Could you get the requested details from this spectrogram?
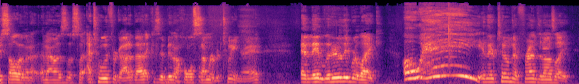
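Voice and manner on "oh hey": excited greeting. Retold or imitated. Old classmates greeting her excitedly.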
